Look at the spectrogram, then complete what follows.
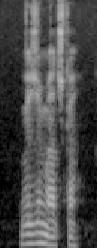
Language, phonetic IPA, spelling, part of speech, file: Polish, [ˌvɨʒɨ̃ˈmat͡ʃka], wyżymaczka, noun, LL-Q809 (pol)-wyżymaczka.wav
